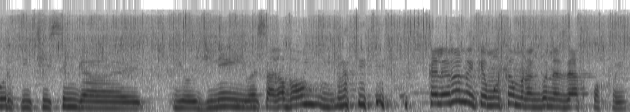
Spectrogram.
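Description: Patties frying in a shallow pan of oil, a steady low sizzle heard in the gaps under a woman's voice, which is the loudest sound.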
